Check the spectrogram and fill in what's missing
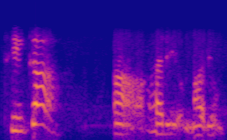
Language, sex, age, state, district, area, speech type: Sindhi, female, 30-45, Maharashtra, Thane, urban, conversation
